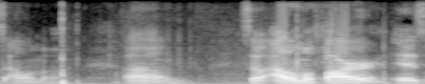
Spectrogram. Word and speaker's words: Alamo: to talk about is Alam fire um it's pronounced Alamo not Alo or any of that um in case yeah it's pronounce Alamo um so Alam fire is an https networking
